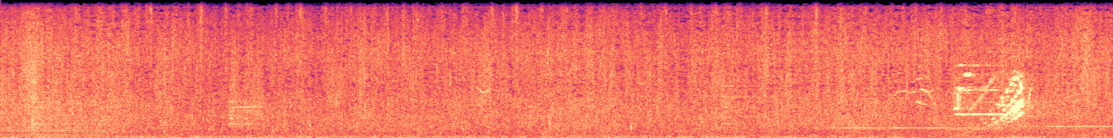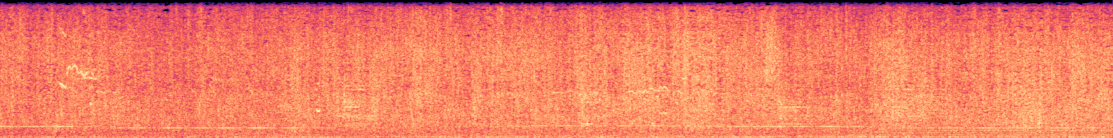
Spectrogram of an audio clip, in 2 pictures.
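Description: A motorboat engine hums steadily.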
